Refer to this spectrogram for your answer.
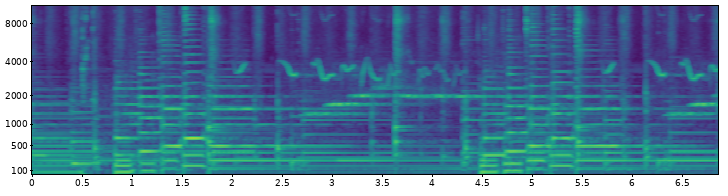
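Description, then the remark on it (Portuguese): Light songbird warbles and quick chirps flutter high above steady instrumental music with sustained chords, the bird calls brief and fairly faint, mostly in the middle of the passage. “Quando um pássaro trancado salta e canta, é gritando pra pedir a liberdade.”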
